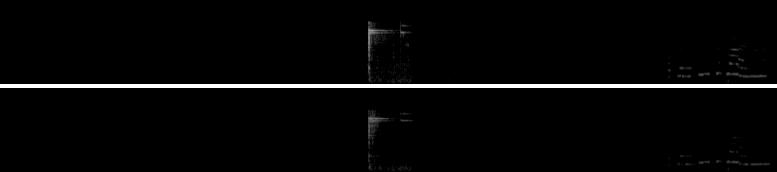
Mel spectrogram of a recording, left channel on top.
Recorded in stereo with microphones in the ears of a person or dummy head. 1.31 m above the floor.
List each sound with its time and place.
3.7 s breaking glass: 30° left (ahead or behind), 0.5 m
6.7 s singing: 50° left (ahead or behind), 0.8 m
